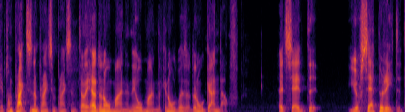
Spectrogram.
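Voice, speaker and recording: With a Scottish accent, a man speaks at a fairly quick pace in a very deep, low pitch with a bright, sharp tone, on a very clean recording with a silent background. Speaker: podcast guest. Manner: storytelling, earnest.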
